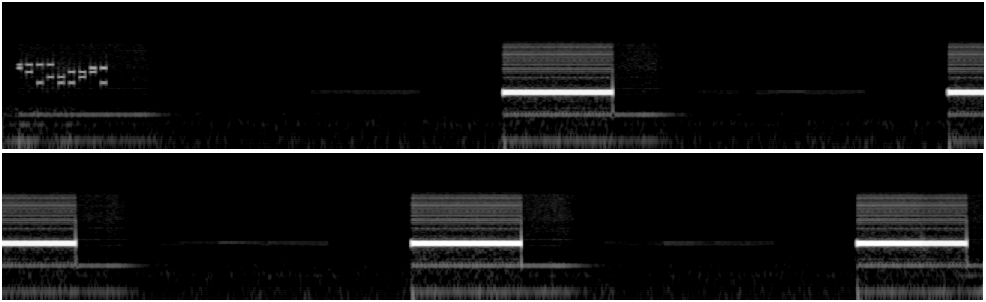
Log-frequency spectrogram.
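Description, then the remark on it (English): A burst of telephone dialing tones opens as a call is placed to the National Security Agency, then the phone rings back in four evenly spaced, loud buzzing rings about six seconds apart, with quiet gaps between them and no voices. “See if the National Security Agency, first of all, answers the phone with National Security Agency, and if they will identify themselves after we connect with them.”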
